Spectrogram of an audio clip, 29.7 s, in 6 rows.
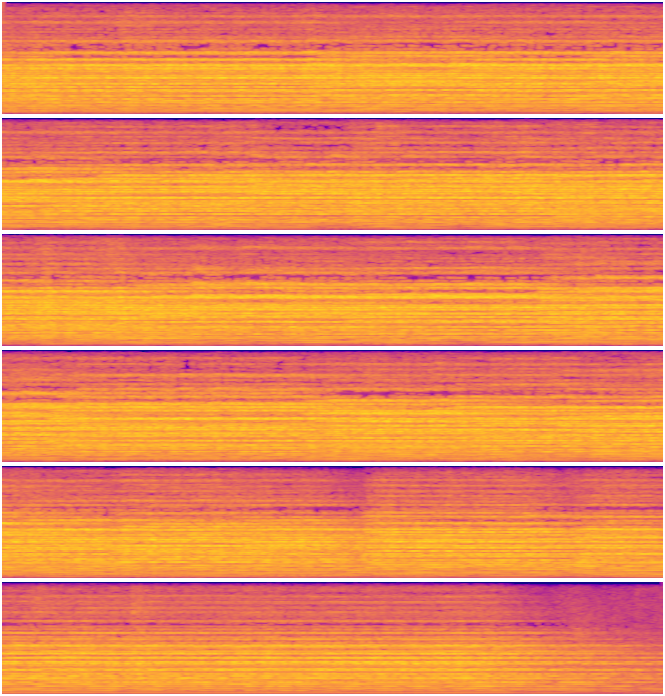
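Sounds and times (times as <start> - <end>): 
organ: 0.0 - 29.7.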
